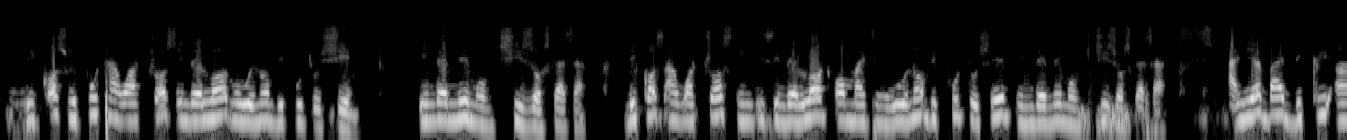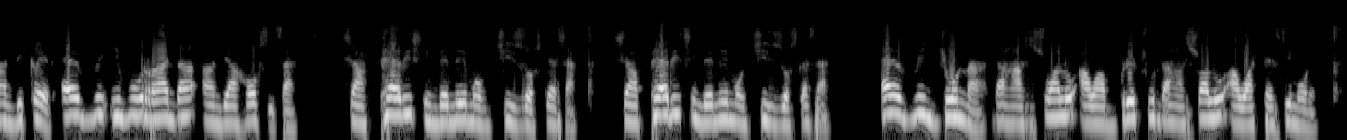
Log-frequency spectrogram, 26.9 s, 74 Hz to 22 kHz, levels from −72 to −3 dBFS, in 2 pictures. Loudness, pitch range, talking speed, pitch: -24 LUFS, 155-190 Hz, 185 wpm, 170 Hz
